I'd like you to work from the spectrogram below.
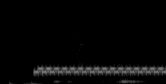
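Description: A telephone rings with a steady electronic tone that starts abruptly and holds continuously, fairly faint and alone, with no voices over it.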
